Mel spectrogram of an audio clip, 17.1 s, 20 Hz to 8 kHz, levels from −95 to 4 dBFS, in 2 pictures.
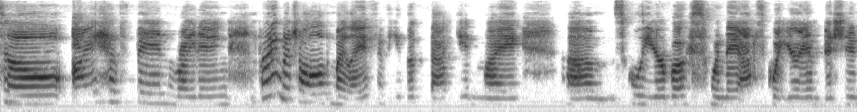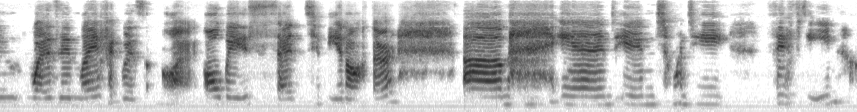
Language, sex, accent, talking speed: English, female, American, 145 wpm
